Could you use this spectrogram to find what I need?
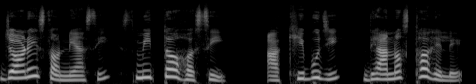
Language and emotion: Odia, neutral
